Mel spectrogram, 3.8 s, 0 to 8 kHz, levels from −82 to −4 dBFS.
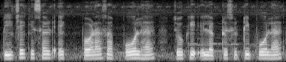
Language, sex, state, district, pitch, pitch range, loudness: Hindi, male, Jharkhand, Garhwa, 125 Hz, 120-130 Hz, -18 LUFS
